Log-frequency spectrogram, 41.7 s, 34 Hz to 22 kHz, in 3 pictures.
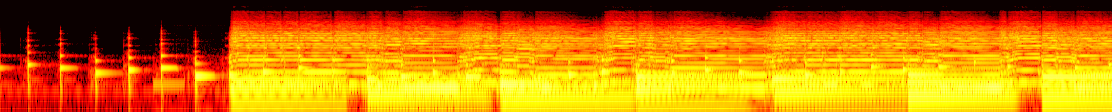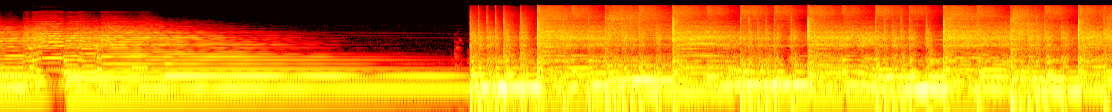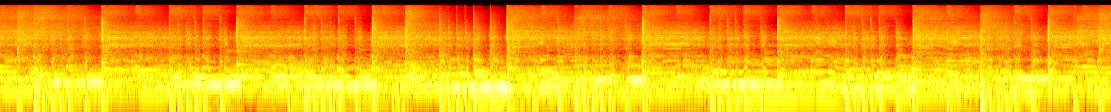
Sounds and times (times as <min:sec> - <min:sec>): Electric guitar: 0:00.0 - 0:41.6.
